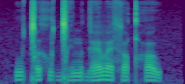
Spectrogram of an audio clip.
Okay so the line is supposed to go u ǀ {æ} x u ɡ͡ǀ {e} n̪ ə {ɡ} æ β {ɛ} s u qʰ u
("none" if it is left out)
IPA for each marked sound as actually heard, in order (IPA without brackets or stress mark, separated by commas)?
ə, e, ɡ, æ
